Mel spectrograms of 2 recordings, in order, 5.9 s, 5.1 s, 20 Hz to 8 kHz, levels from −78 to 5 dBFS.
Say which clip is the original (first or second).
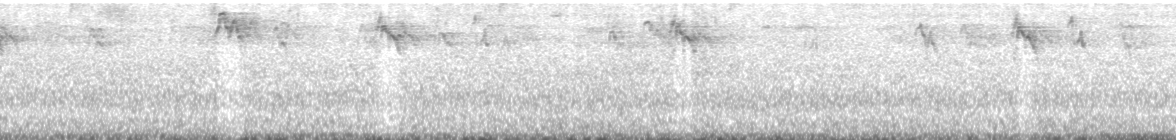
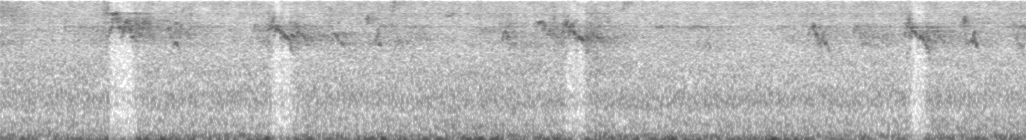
first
